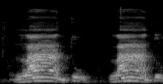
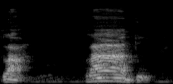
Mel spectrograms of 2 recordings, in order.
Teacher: Então, da direita pra esquerda é a segunda, ou seja, é paroxítona.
